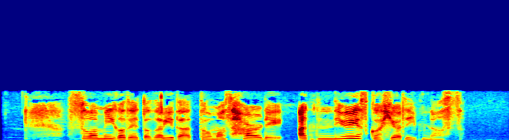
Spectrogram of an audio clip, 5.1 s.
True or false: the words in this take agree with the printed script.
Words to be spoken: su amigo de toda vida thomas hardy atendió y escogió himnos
true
